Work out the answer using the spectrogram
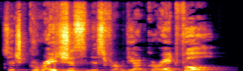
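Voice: mid-range voice, animated, slow pace, mellow, breathy edge. A narrator voicing a huge, proud, possessive dragon in an audiobook story, with imperious, stilted formal speech. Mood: grudging.

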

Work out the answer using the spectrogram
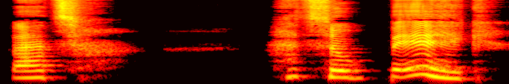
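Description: A woman's voice: on the high side, extremely slow, a bit bright, pitched above the performer's own voice. A woman voicing a desperate young man who pleads breathlessly and stammers. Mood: pleading.

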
